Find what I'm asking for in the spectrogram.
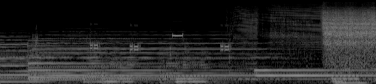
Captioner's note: beeping; tense music; crackling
